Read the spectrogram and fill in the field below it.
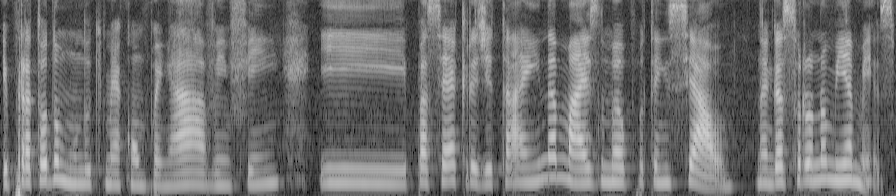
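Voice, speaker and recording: A woman's fairly high voice at a fairly slow pace, with ordinary pitch variation, on a very clean recording over a silent background. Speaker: TV presenter and influencer. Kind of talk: podcast interview.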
